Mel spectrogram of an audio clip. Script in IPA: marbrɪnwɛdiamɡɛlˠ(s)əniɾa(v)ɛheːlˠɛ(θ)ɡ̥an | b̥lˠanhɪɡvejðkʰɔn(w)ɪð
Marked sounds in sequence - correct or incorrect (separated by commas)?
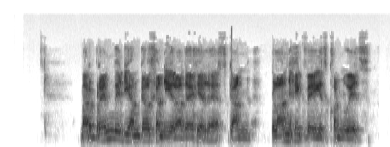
incorrect, incorrect, correct, correct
